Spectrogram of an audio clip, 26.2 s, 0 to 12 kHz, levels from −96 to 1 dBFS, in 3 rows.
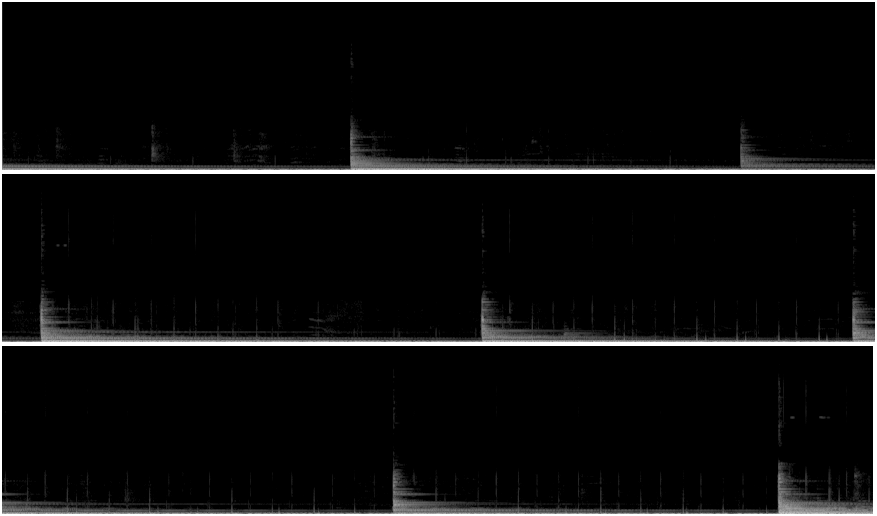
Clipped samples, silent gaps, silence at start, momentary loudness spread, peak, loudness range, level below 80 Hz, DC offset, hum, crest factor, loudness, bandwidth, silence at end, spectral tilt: under 0.1%; none; 0 s; 21 LU; -14 dBFS; 12 LU; -36 dBFS; under 0.1%; none; 20 dB; -40 LUFS; 3 kHz; 0 s; -10 dB/octave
